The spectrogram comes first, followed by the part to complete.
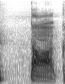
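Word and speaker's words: talk: देखो जब ए के बाद एल दिया हो और एल के बाद आपका के आया तो यहां एल आपका साइलेंट रहेगा। ठीक है? तो देखो इसको पढ़ते हैं टाक।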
